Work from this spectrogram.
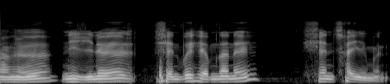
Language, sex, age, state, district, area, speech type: Bodo, male, 45-60, Assam, Baksa, urban, spontaneous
